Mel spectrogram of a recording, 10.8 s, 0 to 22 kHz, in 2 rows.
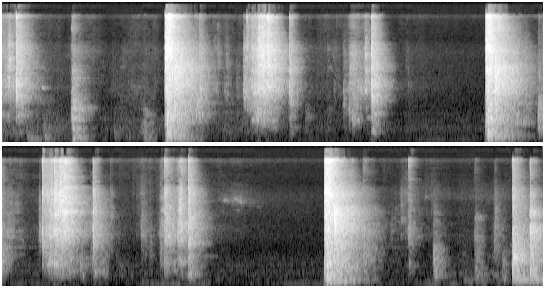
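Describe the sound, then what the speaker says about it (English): A 3D printed Worker Harrier foam blaster fires a series of sharp, close shots, each a quick crack-and-whoosh burst with short decay, spaced irregularly with silent gaps and a few softer clicks between. "Milo, why don't you rack off a couple shots of that blaster?"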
